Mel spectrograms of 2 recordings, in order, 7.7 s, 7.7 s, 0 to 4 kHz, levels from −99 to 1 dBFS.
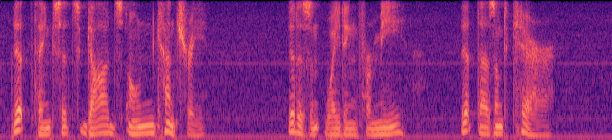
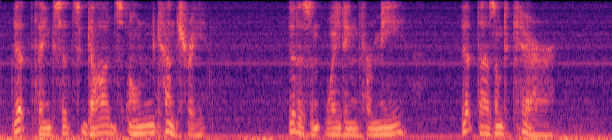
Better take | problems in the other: first | background sound (Wind); 10 dB below the speech // room echo; dies away in 0.4 s

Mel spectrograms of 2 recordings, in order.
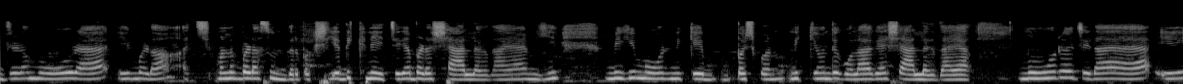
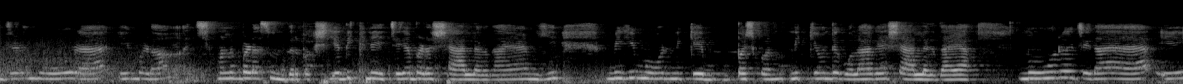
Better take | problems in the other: first | background sound (Thunder); 18 dB below the speech // room echo; dies away in 0.6 s

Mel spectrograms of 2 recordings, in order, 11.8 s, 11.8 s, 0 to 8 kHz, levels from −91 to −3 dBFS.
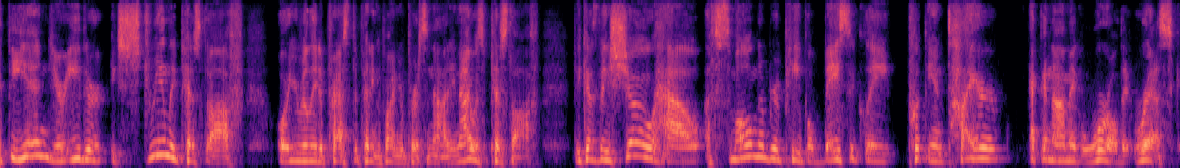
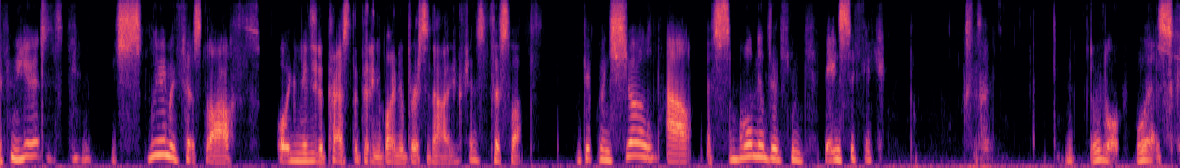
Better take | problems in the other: first | noise reduction (neural diffusion model UNIVERSE++)

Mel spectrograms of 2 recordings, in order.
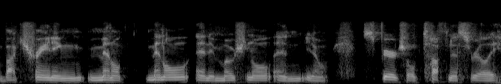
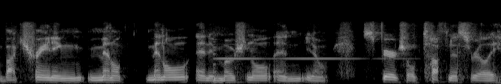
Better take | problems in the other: first | background sound (Acoustic guitar); 14 dB below the speech

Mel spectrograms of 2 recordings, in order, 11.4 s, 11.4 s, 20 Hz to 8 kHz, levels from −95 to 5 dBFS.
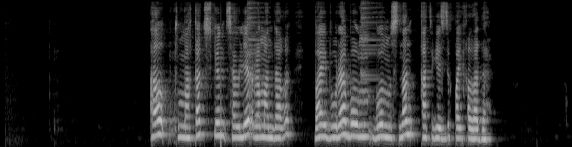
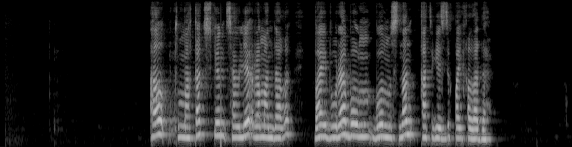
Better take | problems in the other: second | background sound (Gong); 20 dB below the speech

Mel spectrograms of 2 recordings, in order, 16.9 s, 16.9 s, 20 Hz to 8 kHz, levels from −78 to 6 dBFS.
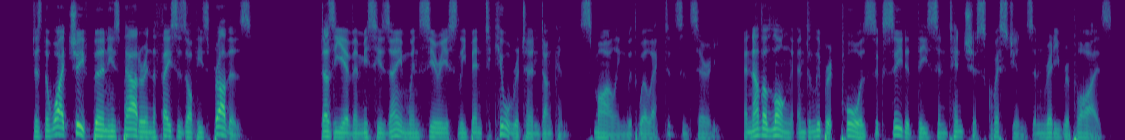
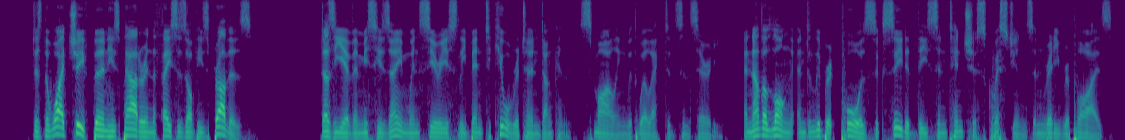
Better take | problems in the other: second | noise reduction (neural mask model DeepFilterNet 3)

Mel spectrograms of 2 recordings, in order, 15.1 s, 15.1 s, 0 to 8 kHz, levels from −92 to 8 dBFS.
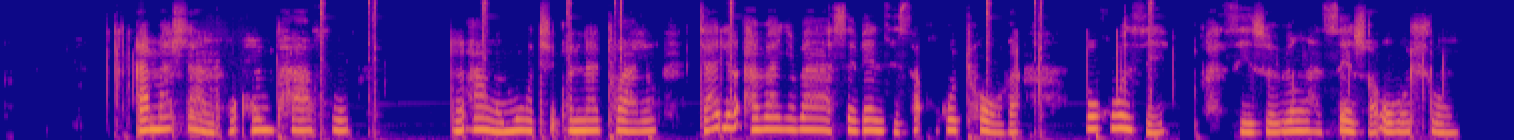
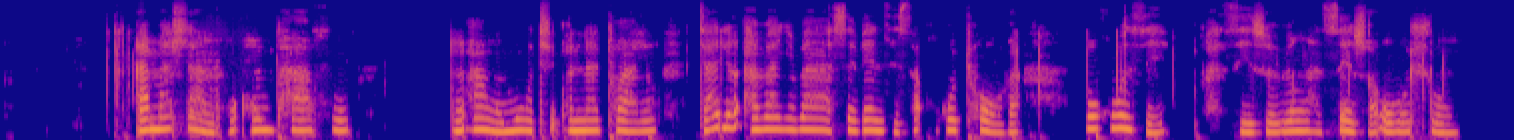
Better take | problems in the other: second | background sound (Mechanisms); 17 dB below the speech

